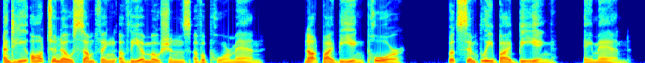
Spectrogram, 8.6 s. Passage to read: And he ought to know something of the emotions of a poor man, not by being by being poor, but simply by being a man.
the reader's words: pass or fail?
fail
